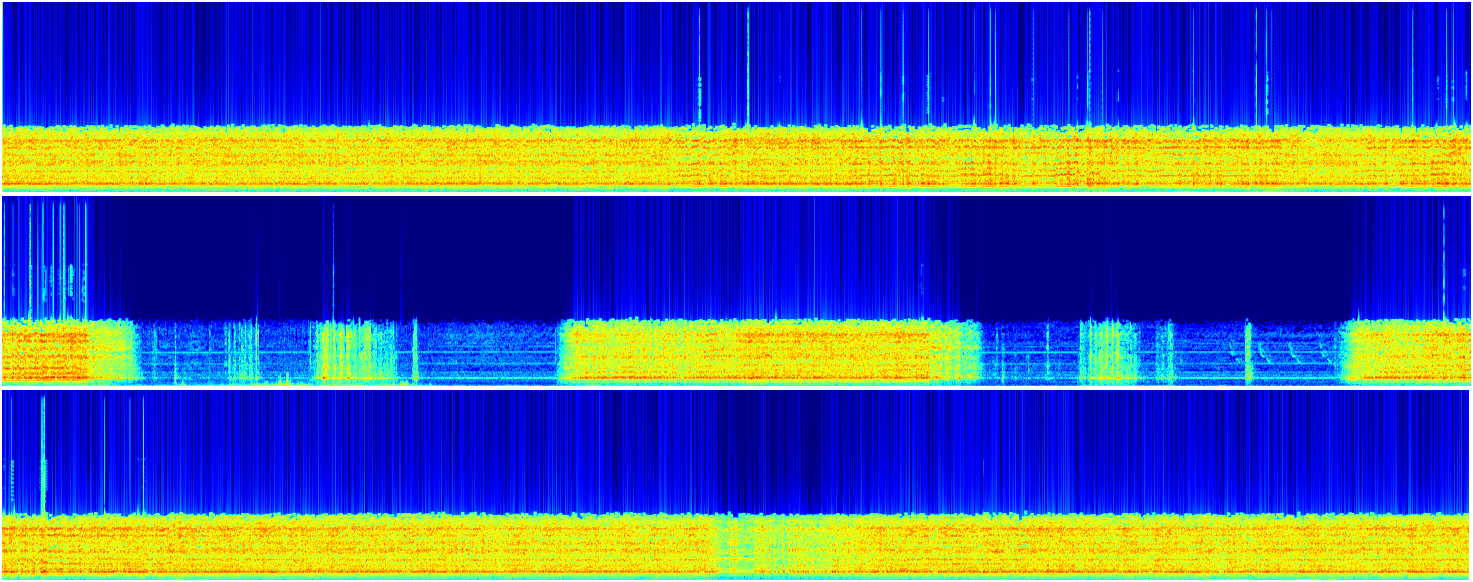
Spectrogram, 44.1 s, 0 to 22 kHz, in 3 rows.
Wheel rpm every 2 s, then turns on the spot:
160, 160, 160, 160, 160, 150, 160, 120, 10, 20, 130, 150, 20, 10, 130, 160, 160, 160, 160, 160, 160, 160.
16-18 24-26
